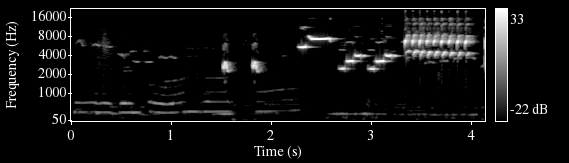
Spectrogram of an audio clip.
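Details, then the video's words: Daily song of a hill blue flycatcher: soft, low whistled tones lead into sharp high chips, rising slurred whistles, and a fast ringing trill at the end. "Kicauan harian Tledekan gunung"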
